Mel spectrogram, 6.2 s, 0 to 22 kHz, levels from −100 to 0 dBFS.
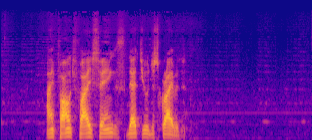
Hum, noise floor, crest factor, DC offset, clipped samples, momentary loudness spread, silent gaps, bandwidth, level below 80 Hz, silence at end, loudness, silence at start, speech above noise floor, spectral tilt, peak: none; -67 dBFS; 22 dB; under 0.1%; under 0.1%; 11 LU; none; 15 kHz; -62 dBFS; 2.65 s; -20 LUFS; 0.95 s; 47 dB; -5.5 dB/octave; -2 dBFS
